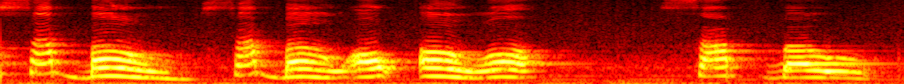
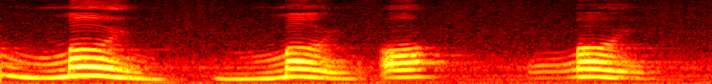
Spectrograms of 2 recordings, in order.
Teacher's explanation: Vocês vão ouvir o som que sai do nariz de vocês, o som nasal.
